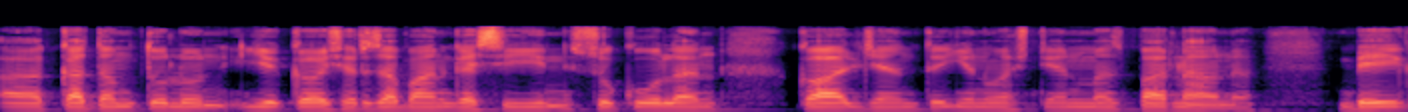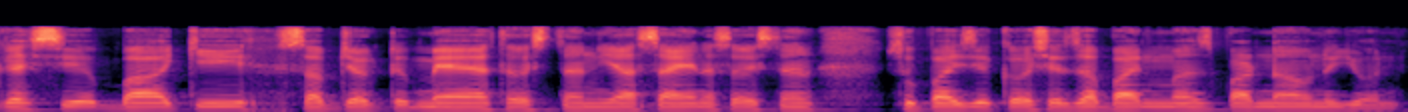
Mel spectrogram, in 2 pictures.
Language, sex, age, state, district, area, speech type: Kashmiri, male, 30-45, Jammu and Kashmir, Shopian, rural, spontaneous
